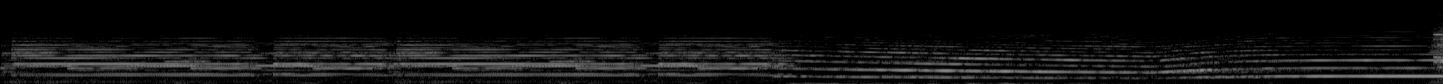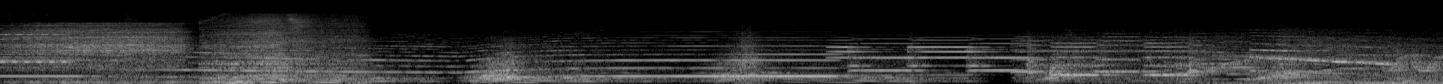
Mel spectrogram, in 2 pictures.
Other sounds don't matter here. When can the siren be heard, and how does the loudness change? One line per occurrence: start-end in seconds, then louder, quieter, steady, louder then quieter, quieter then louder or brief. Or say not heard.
0.0-28.8 louder.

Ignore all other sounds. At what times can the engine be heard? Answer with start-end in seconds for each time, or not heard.
14.3-28.8.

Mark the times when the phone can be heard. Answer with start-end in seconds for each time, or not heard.
14.3-15.9.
